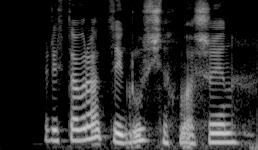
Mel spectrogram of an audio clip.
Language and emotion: Russian, sad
